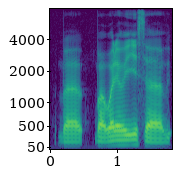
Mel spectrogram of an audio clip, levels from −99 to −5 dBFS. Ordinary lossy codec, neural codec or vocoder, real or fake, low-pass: none; none; real; none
